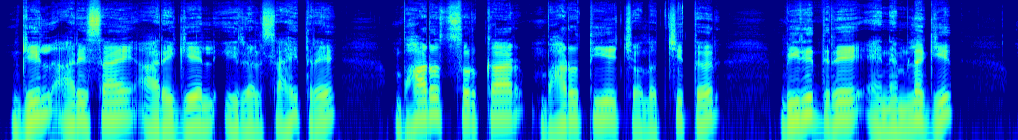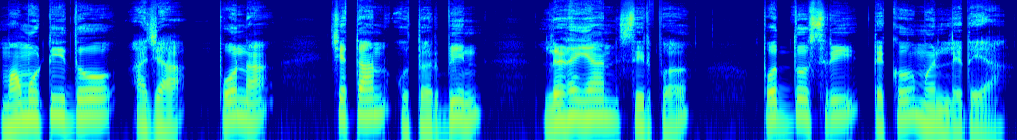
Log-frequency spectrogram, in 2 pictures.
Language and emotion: Santali, neutral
